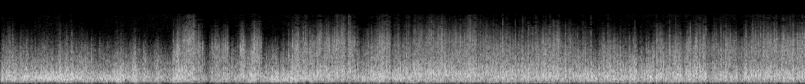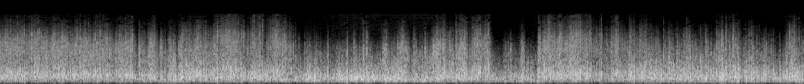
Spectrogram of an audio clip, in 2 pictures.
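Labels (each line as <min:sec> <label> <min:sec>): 0:00.0 Strong wind blows forcefully near a window, creating a rumbling noise. 0:16.1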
